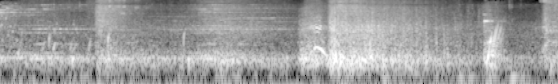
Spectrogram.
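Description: Magical energy crackles and whooshes in a burst.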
